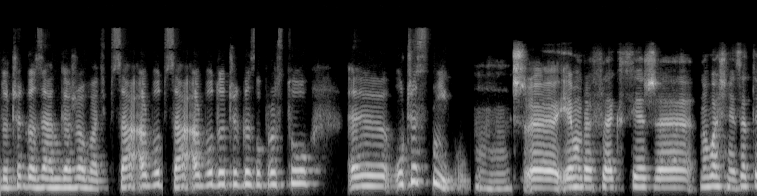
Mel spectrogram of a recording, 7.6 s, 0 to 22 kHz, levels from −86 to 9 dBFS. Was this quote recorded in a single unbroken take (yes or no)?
no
